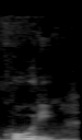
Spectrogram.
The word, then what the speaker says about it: Curie: Marie sklodowska E aí o sobrenome que ela recebe depois que é a grande dificuldade de pronúncia de todo mundo né que é o cure e nós falamos que se o biquinho é francês gente tá Qual a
